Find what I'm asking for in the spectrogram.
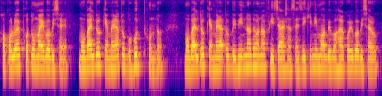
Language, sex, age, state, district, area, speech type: Assamese, male, 18-30, Assam, Sivasagar, rural, spontaneous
